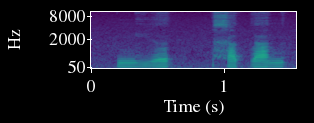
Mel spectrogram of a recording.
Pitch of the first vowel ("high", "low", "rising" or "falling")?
low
